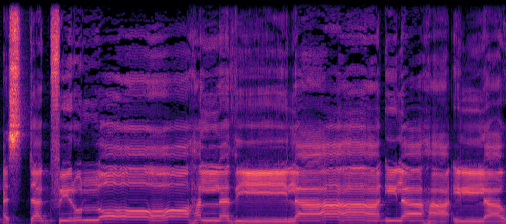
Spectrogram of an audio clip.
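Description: A man chanting an Arabic supplication of repentance (istighfar) in a slow melodic voice, with long held notes and short pauses between phrases.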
